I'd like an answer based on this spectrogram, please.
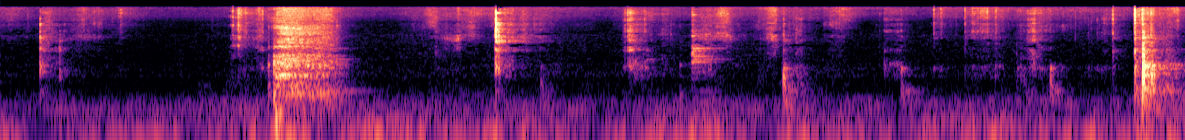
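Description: Steel pry bar scraping and clicking against the rusted flange joint of a Subaru Forester's centre drive shaft as it is worked loose: irregular metallic clicks and scrapes, the loudest a sharp click near the end. The joint is held fast by rust.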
